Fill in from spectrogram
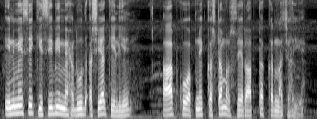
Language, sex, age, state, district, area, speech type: Urdu, male, 18-30, Bihar, Saharsa, rural, read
